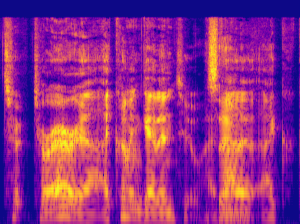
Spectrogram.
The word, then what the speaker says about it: Terraria: Is that how you pronounce it? – Yeah, Terraria.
